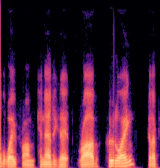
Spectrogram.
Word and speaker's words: Hotaling: a guest all the way from Connecticut, Rob Hotaling. Did I say it right? Hotaling. Hotaling.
